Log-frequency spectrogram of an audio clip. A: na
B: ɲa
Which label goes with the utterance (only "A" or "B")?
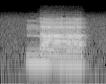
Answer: A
